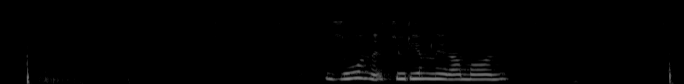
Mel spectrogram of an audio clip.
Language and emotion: Russian, sad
